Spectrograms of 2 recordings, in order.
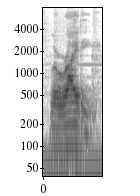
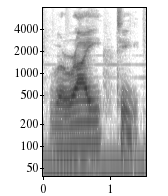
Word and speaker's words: variety: veriy where this phras is on the second syllable we say variety variety veriy Vari so like variety the next word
